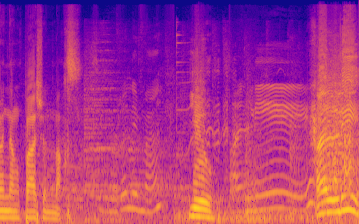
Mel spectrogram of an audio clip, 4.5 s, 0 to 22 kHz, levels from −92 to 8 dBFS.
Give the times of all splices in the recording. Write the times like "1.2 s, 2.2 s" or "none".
2.2 s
